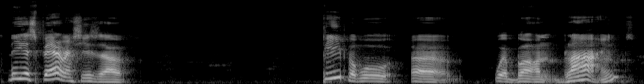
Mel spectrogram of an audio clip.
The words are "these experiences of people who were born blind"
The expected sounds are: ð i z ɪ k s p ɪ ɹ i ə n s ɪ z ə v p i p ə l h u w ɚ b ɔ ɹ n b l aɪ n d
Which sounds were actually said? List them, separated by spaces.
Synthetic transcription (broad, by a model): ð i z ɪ s p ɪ ɹ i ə n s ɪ z ə v p i p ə l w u w ɚ b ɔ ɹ n b l aɪ n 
